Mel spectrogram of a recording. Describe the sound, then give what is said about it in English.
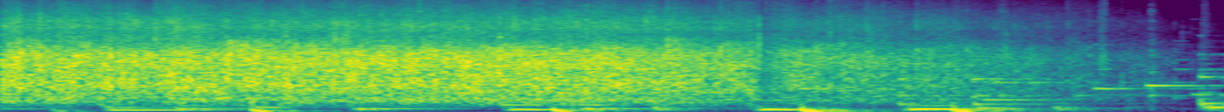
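A crowd applauds Caroline Lucas steadily, a dense, loud wash of clapping that holds for several seconds and then gradually thins and fades, with a low musical tone sounding underneath. “Let's give Caroline a round of applause.”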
